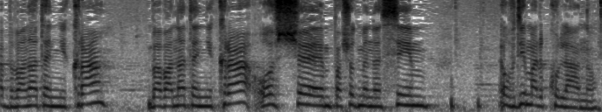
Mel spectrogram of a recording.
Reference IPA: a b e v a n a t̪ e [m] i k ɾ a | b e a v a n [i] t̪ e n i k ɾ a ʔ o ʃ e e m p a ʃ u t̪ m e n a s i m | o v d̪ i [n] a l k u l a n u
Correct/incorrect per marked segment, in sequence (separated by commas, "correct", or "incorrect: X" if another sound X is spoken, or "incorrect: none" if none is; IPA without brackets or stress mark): incorrect: n, incorrect: a, incorrect: m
